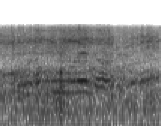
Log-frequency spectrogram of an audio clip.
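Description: A person's voice with a steady low rumble underneath.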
